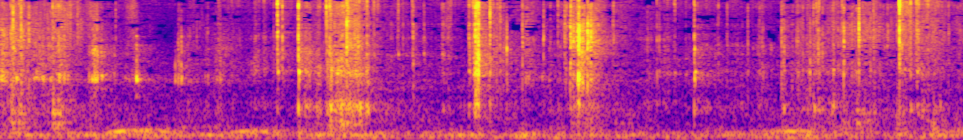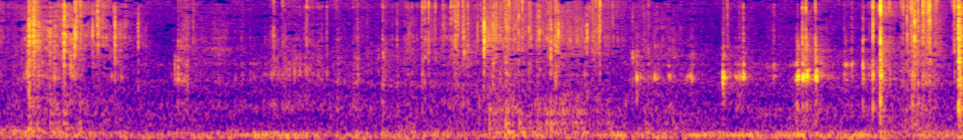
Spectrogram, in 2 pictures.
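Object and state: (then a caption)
Soap bar being scraped. A metal blade scrapes a solid hand-wash soap bar with a green coating over a yellow core, shaving it into crumbly flakes. The sound is a quiet run of dry, bright, crackly scraping strokes in uneven bursts, with very little low end.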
